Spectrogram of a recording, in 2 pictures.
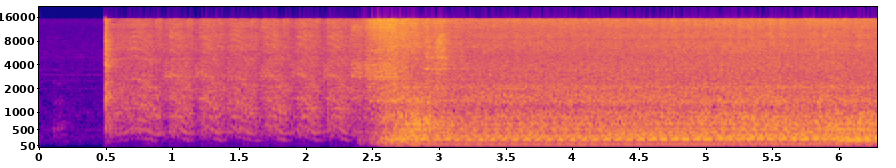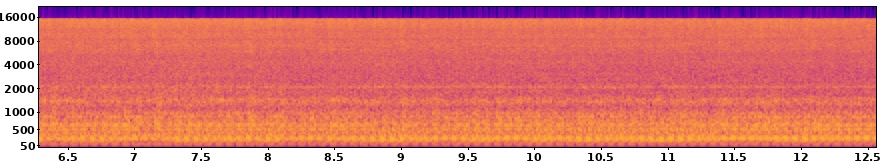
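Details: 2013 Subaru STI rebuilt engine, first start after fuel system priming, cold: starter cranks about two seconds, catches and settles into a steady, even, really loud idle with no knocks or misfires.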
